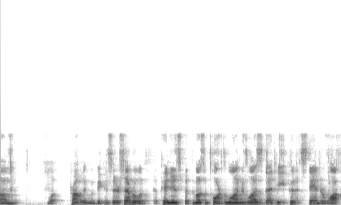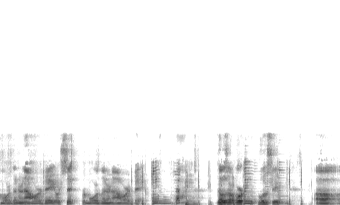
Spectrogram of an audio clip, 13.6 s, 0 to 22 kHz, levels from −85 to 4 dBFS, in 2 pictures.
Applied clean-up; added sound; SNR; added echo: neural mask model DeepFilterNet 3.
